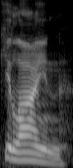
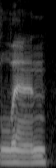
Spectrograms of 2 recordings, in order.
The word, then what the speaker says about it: Lynn: Line. Good morning, Lewis. Happy Sunday between us. My name is pronounced Lynn, not Line.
